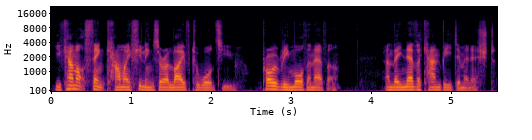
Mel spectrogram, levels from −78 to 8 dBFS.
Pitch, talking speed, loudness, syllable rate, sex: 125 Hz, 215 wpm, -21 LUFS, 7.1 syllables/s, male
